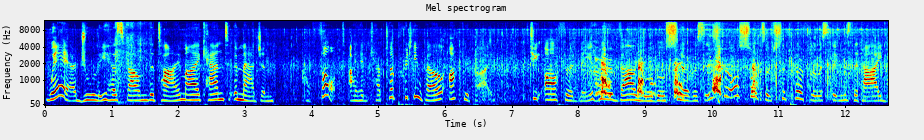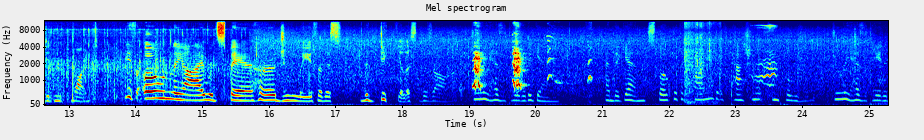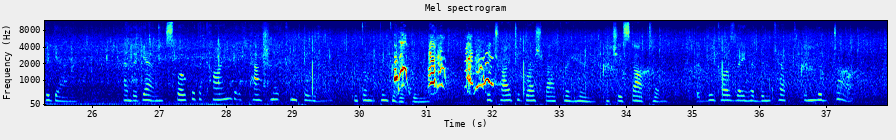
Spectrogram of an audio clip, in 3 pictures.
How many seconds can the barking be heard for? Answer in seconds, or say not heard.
6 s.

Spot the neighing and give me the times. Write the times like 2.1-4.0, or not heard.
1.0-1.6, 22.2-23.6.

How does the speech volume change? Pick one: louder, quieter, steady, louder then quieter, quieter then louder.
quieter.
